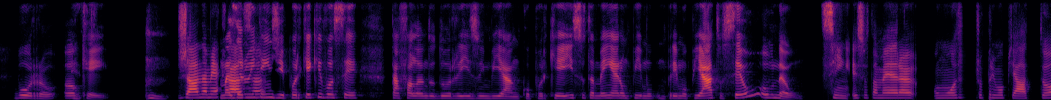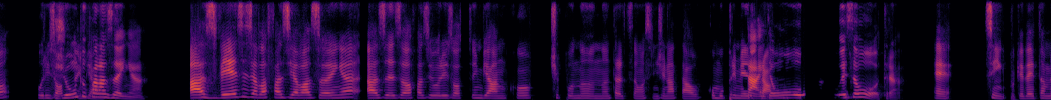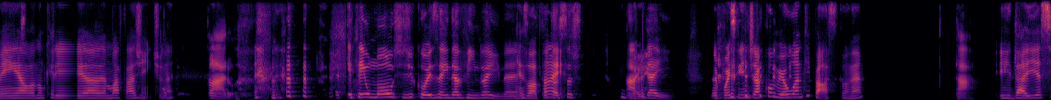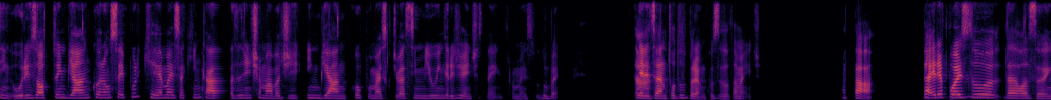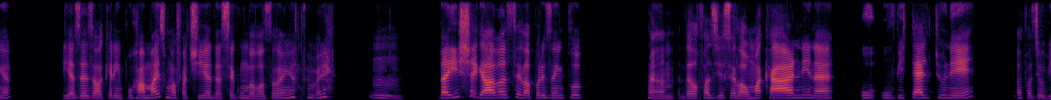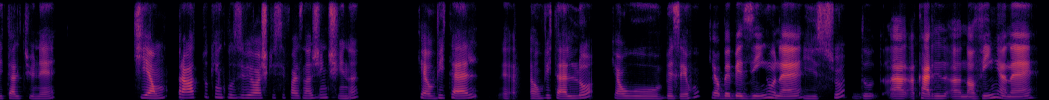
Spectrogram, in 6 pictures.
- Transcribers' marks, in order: in Italian: "Burro"; throat clearing; in Italian: "riso in bianco"; in Italian: "primo piatto o risotto in bianco"; in Italian: "primo piatto o risotto in bianco"; in Italian: "risot in bianco"; tapping; laugh; chuckle; in Italian: "antepasto"; laugh; in Italian: "risoto in bianco"; in Italian: "in bianco"; in Italian: "vitele tune"; in Italian: "vitele tune"; in Italian: "vitele"; in Italian: "vitelo"
- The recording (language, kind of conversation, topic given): Portuguese, podcast, Qual comida compartilhada traz mais memória afetiva para você?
